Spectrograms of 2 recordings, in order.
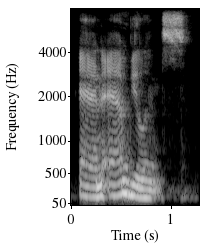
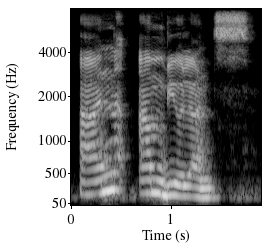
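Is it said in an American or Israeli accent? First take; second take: American; Israeli. First: It is said in an American accent. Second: It is said in an Israeli accent.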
